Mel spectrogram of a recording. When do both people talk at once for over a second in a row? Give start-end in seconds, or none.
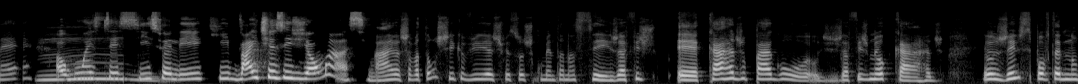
0.5-1.8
